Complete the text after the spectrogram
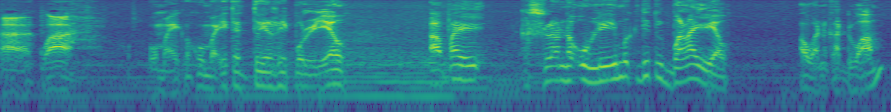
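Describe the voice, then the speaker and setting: A man's voice: medium pitch, big pitch swings, takes it slowly, pauses often, a bit bright, a little hiss or hum, full character voice. An actor playing an easygoing older village man in an Ilocano comedy radio drama, with an Ilocano accent. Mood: casual, sheepish.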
